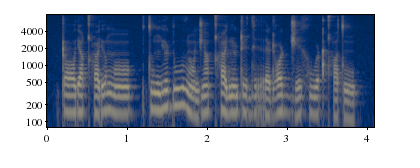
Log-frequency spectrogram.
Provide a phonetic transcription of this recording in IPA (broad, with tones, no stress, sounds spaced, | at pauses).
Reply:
ʈ ɔː˧ ɾʲ e˧ qʰ ʉ˨ ɾʲ ɔ˦ ŋ ɔ̃ː˧ | t u˧ ŋ ɾʲ ɵː˦ ɖ ɾ uː˦ ð ɔ̃˨ d͡ʒ æ̃˦ qʰ ɪ˦˨ lʲ ũ˧ ʈ ɪ˦˨ d ɪ˦ r æ˧ ɖ ɔː˦ ɖ d͡ʒ e˨˦ x uː˧ ɖ qʰ ɔ˧ t ũ˨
